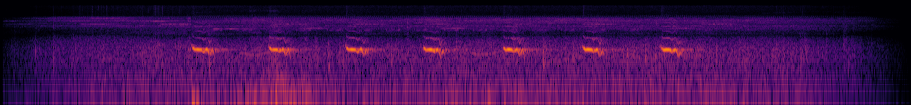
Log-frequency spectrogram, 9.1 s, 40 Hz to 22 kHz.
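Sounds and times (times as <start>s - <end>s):
Glaucidium brasilianum singing in the Eastern Lowlands of South America: 1.9s - 7.1s.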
